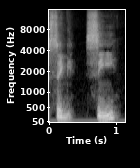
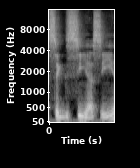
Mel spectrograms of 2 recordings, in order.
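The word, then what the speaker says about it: SIGCSE: Education uh and and most most most of the people in in that Sig call it Sig C uh that's how they pronounce it sigc um but you do get Sig CSC as well um that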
